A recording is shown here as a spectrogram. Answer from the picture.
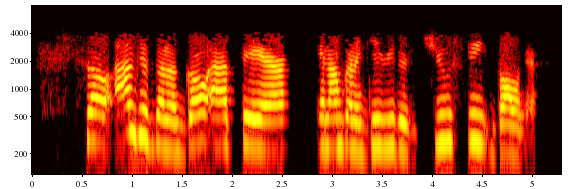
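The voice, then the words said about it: Excited, energetic voice. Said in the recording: “I'm excited. You could tell it in my voice.”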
